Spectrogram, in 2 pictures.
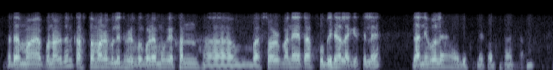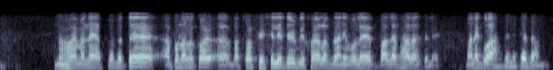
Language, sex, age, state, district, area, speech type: Assamese, male, 18-30, Assam, Nagaon, rural, conversation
